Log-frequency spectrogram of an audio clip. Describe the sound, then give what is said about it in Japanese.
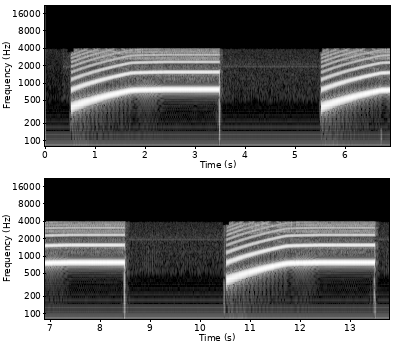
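A tsunami warning siren in Yura town, Japan, sounds three times in a drill broadcast for a major tsunami warning. Each blast rises steeply in pitch, then holds a loud, steady wail for a few seconds before cutting off, with short silent gaps between. “大津波警報、大津波警報。”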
